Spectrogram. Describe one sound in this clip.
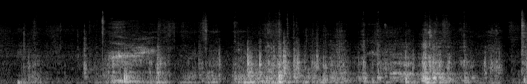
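A gloved hand rattles and clicks a plastic connector.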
